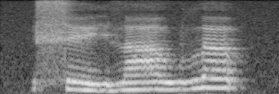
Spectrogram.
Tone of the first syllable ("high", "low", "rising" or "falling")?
low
